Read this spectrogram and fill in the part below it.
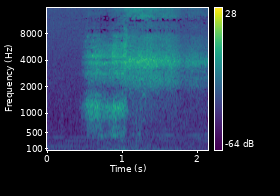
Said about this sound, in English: I had to say that while yawning, and it was very stressful, but I managed to get a little American in it.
